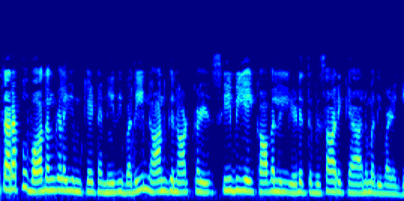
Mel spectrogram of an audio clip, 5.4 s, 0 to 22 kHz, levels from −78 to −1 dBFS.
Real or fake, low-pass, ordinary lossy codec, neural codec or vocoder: real; 7.2 kHz; none; none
